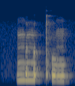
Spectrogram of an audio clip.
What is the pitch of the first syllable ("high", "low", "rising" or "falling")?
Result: high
